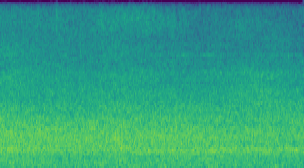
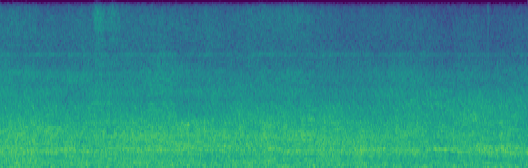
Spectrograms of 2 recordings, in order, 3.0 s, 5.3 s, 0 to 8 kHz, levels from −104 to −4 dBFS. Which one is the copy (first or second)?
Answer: second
